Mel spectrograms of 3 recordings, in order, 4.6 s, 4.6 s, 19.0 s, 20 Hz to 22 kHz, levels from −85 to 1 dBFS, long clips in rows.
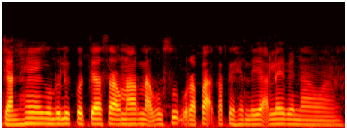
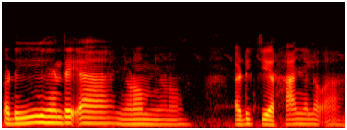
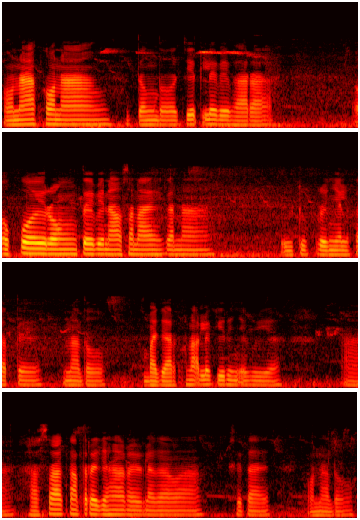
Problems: background sounds at intervals, low volume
